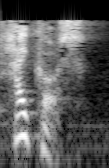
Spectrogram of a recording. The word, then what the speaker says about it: Hyksos: They're referred to as Hyksos, I think is the proper pronunciation, H-Y-K-S-O-S.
